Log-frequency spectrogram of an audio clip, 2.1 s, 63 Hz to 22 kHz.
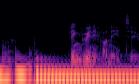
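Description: Precision-style electric bass playing the last notes of a descending G major 7 arpeggio, fingerstyle. Two short low notes are followed, about half a second in, by one long held low note that rings on.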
